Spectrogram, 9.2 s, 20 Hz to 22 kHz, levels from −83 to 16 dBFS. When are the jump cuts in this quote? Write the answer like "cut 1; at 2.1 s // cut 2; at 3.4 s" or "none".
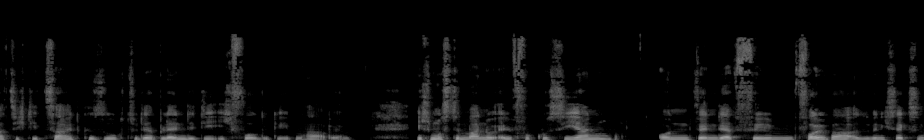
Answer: none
